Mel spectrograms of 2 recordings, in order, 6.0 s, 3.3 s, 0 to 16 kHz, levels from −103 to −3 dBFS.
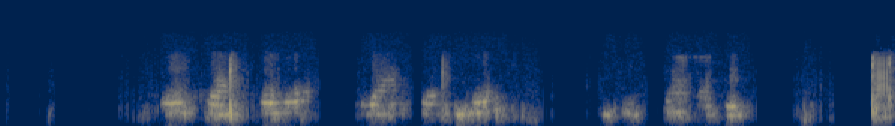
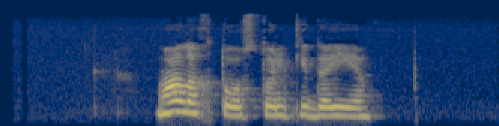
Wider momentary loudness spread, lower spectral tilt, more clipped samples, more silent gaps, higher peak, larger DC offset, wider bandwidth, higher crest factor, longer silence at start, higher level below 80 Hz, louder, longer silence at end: first, 16 LU vs 12 LU; about the same, -4 dB/octave vs -5 dB/octave; neither; first, 2.13-2.29 s, 2.75-2.81 s, 3.68-3.98 s, 4.31-4.37 s, 5.04-5.28 s, 5.55-5.79 s vs none; second, -20 dBFS vs -12 dBFS; neither; second, 6.8 kHz vs 11 kHz; first, 28 dB vs 20 dB; about the same, 1.05 s vs 1.05 s; about the same, -86 dBFS vs -90 dBFS; second, -47 LUFS vs -31 LUFS; second, 0 s vs 0.85 s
